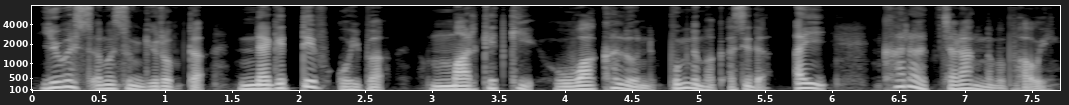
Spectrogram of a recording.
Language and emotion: Manipuri, fearful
